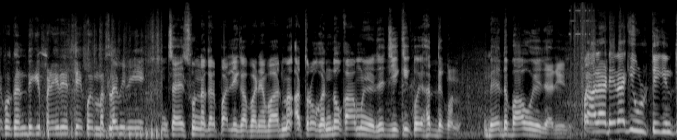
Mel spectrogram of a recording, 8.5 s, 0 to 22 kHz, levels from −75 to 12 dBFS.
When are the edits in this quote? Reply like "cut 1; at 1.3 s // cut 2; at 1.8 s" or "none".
cut 1; at 2.0 s // cut 2; at 7.2 s

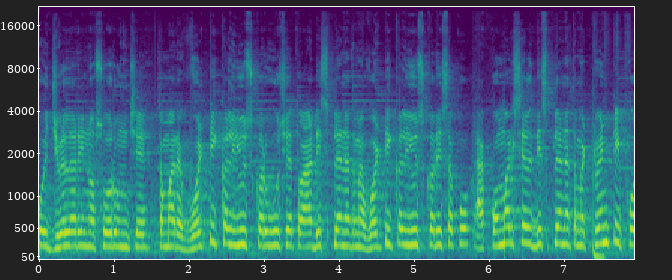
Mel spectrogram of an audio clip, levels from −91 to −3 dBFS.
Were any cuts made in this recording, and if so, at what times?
cut 1; at 1.5 s // cut 2; at 5.8 s

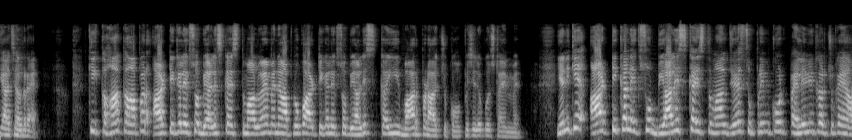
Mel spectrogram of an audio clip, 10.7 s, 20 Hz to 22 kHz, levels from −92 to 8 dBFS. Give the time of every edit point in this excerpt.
cut 1; at 0.8 s // cut 2; at 6.8 s

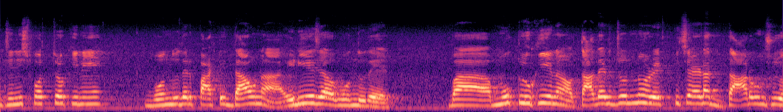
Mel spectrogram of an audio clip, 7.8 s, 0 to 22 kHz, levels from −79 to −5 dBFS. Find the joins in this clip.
none

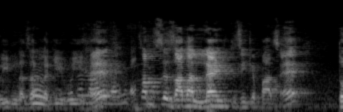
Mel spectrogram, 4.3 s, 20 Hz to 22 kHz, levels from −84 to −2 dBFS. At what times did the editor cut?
cut 1; at 1.7 s

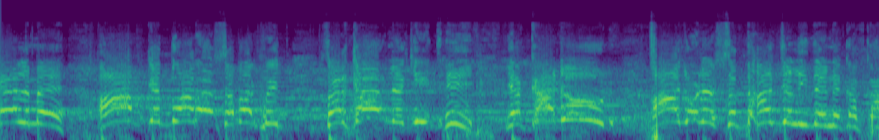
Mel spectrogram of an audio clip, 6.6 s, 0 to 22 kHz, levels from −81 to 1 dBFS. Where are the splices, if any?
none

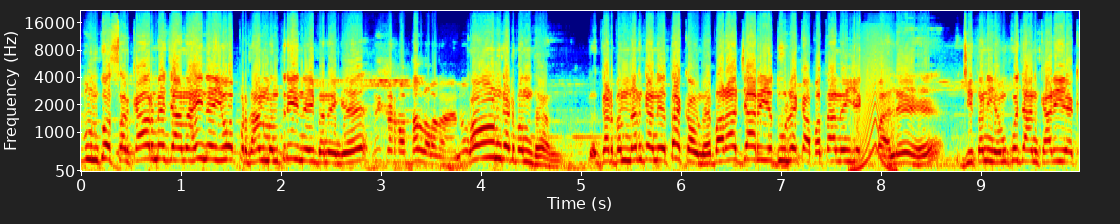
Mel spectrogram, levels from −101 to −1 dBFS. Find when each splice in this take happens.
cut 1; at 7.9 s

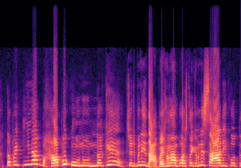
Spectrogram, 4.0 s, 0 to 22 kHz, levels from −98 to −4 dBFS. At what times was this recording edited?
cut 1; at 2.2 s

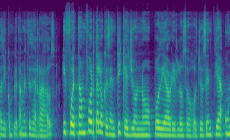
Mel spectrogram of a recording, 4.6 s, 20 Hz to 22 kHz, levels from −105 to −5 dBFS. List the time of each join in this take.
cut 1; at 1.1 s

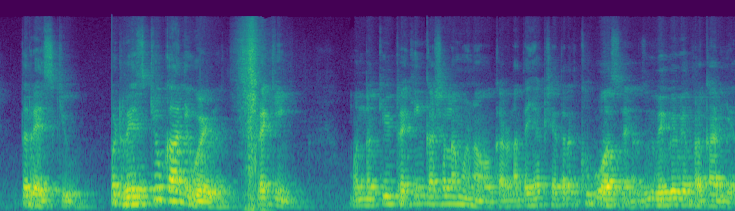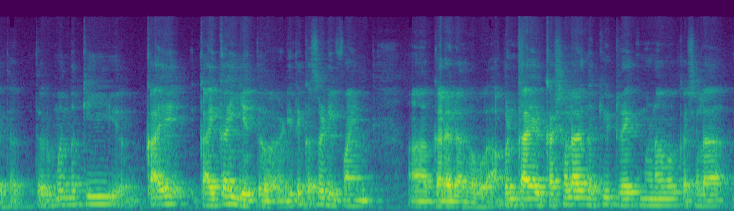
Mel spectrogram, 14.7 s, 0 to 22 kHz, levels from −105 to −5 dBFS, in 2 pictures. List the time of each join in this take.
cut 1; at 1.1 s // cut 2; at 2.5 s

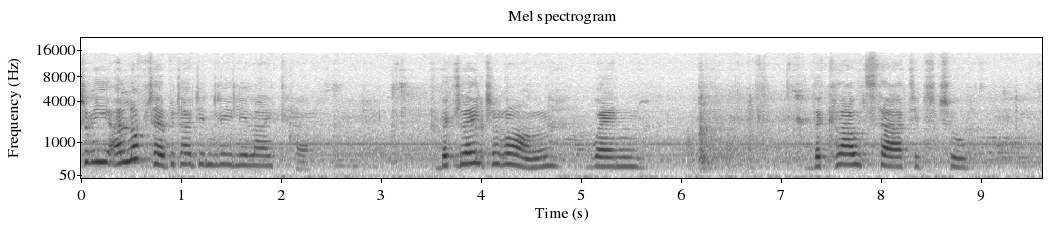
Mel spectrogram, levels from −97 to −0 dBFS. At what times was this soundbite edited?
none

